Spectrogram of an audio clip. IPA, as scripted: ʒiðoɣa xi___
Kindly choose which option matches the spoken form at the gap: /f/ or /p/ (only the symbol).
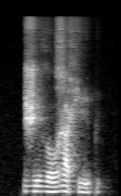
p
